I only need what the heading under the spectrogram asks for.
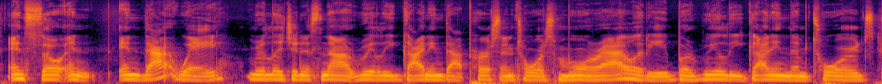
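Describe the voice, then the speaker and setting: Woman, podcast co-host, very low voice, careful, measured, thinking aloud. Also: flat delivery. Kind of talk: casual podcast chat.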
